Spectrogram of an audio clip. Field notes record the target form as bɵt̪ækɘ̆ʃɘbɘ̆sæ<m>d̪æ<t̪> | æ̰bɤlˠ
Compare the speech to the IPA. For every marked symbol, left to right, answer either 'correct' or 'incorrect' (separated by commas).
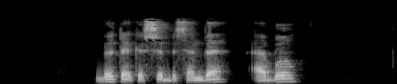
incorrect, incorrect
